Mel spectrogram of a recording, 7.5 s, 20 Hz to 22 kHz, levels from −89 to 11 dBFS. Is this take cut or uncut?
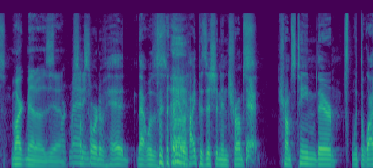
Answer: uncut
